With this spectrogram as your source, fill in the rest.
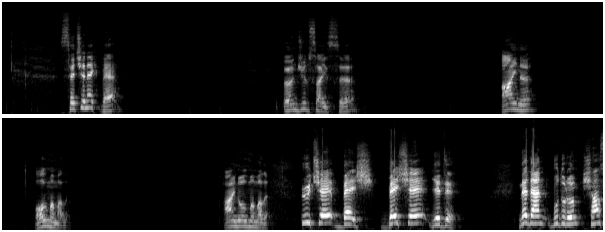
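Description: A man speaks calmly and clearly, in short phrases with pauses, close to a microphone.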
